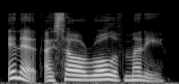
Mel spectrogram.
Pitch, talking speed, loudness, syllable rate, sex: 205 Hz, 265 wpm, -15 LUFS, 6.1 syllables/s, female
